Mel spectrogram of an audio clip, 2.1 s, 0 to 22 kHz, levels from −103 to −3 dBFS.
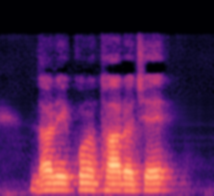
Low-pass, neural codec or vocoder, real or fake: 10.8 kHz; codec, 24 kHz, 0.5 kbps, DualCodec; fake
